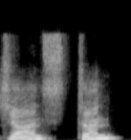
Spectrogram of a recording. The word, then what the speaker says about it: Johnston: Now, I want to be sure I'm pronouncing Michelle's last name correctly because I see a T in it. Is it Johnston? Correct.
